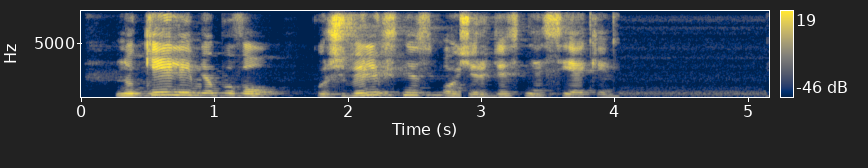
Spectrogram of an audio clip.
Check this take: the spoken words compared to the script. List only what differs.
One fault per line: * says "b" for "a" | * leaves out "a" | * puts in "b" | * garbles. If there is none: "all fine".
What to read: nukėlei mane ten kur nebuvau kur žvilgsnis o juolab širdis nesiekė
* leaves out "mane ten kur"
* leaves out "juolab"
